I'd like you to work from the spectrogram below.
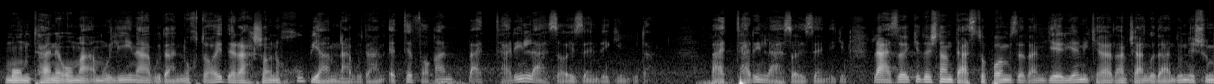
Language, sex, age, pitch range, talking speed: Persian, male, 30-49, 85-105 Hz, 165 wpm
